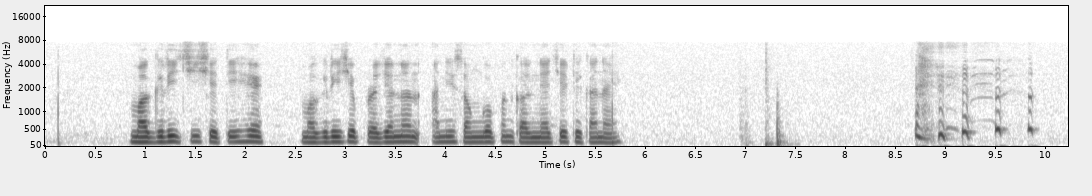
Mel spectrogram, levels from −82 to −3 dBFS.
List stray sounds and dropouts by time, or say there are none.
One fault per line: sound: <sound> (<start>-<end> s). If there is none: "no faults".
sound: squeak (6.9-7.6 s)
sound: laugh (8.7-10.0 s)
